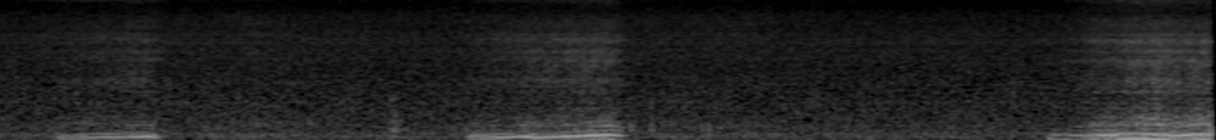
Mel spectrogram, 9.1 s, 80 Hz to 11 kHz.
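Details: A sleeping son: three low, rattling snores on breathing in, about 13 a minute, with quiet pauses between them; snoring.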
